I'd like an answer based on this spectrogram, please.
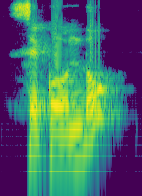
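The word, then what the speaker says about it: secondo: सेकंड, सेकोंदो, बहुत से सेकंड, सेकोंदी।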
